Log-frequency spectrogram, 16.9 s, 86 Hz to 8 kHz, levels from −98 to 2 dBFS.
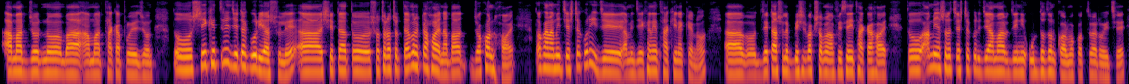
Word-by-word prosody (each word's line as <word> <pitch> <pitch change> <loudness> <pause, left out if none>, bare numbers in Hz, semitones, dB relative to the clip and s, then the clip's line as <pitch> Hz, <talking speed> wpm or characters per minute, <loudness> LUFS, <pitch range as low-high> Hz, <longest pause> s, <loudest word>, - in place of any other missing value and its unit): আমার 170 0 +4
জন্য 165 -1 0 0.3
বা 150 0 +4 0.2
আমার 150 0 -1
থাকা 155 0 0
প্রয়োজন। 145 -2 -2 0.4
তো - - +1 0.3
সেক্ষেত্রে 255 +5 0
যেটা 225 +1 +4
করি 205 -4 +5
আসলে, 150 -1 -4 0.2
আ - - +6 0.3
সেটা 180 0 0
তো 175 - 0 0.3
সচরাচর 190 +1 -1
তেমন 200 +5 +3
একটা 210 -1 +1
হয় 185 -4 +5
না - - +2
বা 160 - +3 0.3
যখন 195 +5 +2
হয়, 120 +1 -2 0.4
তখন 205 0 +3
আমি 200 - +2
চেষ্টা 195 +3 -2
করি 250 +2 0
যে, 170 - +1 0.3
আমি 155 +1 -6
যেখানেই 175 +2 -2
থাকি 160 0 -3
না 145 - -3
কেন? 130 -6 -7 0.5
আ - - +6 0.3
ও - - -2 0.2
যেটা 165 +1 +1
আসলে 175 0 -2
বেশিরভাগ 170 +1 -1
সময় 160 -2 +1
অফিসেই 165 +1 0
থাকা 155 0 +1
হয়। 140 -1 +1 0.3
তো 175 - -2 0.2
আমি 215 +2 -1
আসলে 195 -1 -1
চেষ্টা 180 +2 -3
করি 185 - -3
যে, 175 - +2
আমার 170 0 +3
যিনি 160 0 -1
উর্ধ্বতন 165 +1 -2
কর্মকর্তা 145 +1 -3
রয়েছে, 125 0 -6
165 Hz, 185 wpm, -24 LUFS, 150-190 Hz, 0.5 s, আ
